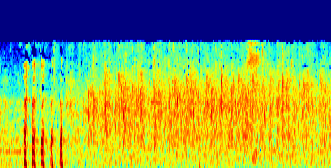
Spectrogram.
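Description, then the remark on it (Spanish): An audience breaks into applause, opening with a few loud, distinct claps before settling into steady, dense clapping that carries on evenly to the end, with faint crowd murmur underneath. “Le aplauden.”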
